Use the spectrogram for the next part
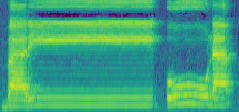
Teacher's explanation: রি হচ্ছে 4 আলিফ টান উ হলো 1 আলিফ টান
